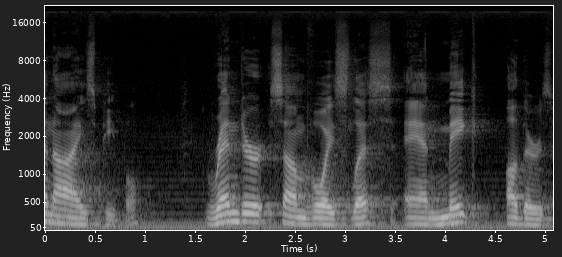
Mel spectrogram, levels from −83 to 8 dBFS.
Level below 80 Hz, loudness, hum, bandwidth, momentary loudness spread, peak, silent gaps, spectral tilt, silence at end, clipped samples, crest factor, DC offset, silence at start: -44 dBFS; -24 LUFS; 60 Hz at -45 dBFS; over 20 kHz; 17 LU; -8 dBFS; none; -6.5 dB/octave; 0 s; under 0.1%; 16 dB; under 0.1%; 0 s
